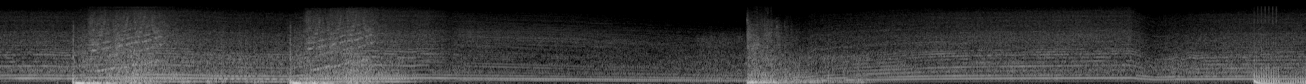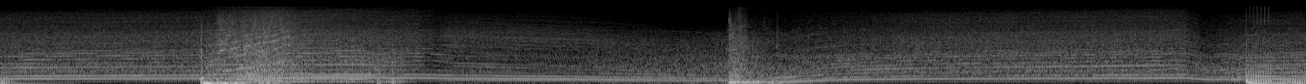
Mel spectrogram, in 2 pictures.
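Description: A motorcycle engine drones steadily and shifts pitch as it speeds up and slows down.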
